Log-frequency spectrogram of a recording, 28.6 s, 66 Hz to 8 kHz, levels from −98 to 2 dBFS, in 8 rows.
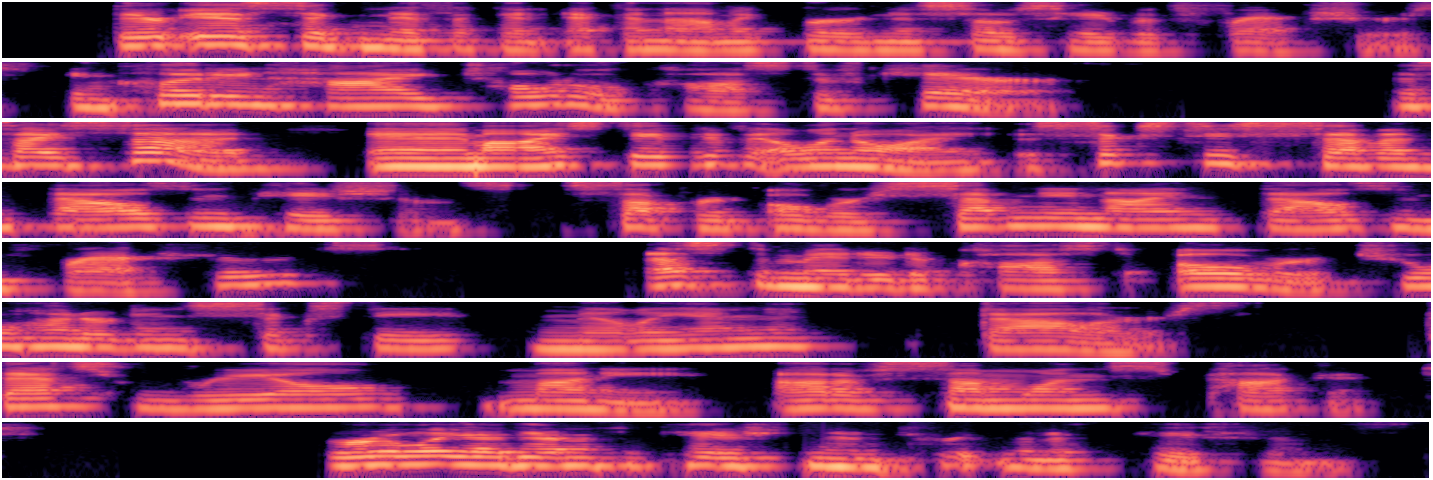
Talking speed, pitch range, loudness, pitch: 100 wpm, 145-185 Hz, -22 LUFS, 160 Hz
